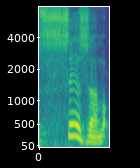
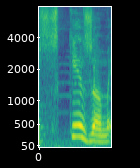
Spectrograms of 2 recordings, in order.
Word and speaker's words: schism: First of all, so that there will be no schism or schism in the body. I checked the pronunciation. You could pronounce it either way.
